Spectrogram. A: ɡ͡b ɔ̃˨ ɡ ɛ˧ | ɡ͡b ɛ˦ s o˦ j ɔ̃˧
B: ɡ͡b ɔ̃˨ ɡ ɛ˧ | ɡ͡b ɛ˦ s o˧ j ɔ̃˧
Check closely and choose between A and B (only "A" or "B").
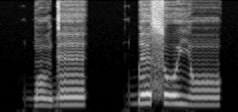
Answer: A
